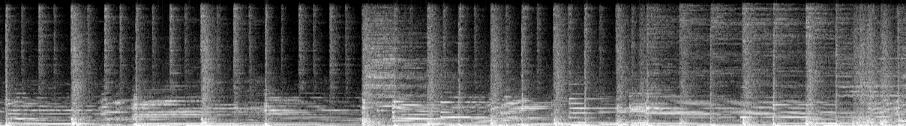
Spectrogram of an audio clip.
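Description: Live band playing an instrumental psychedelic funk-pop passage on drum kit, electric bass and electric guitar, with a steady drum beat under held bass notes. The band eases off about four seconds in, then comes back in fuller just before five seconds.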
